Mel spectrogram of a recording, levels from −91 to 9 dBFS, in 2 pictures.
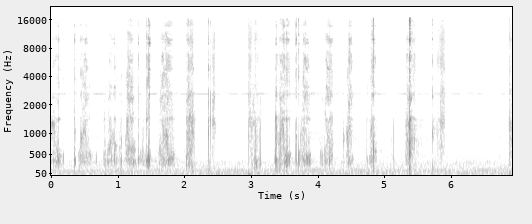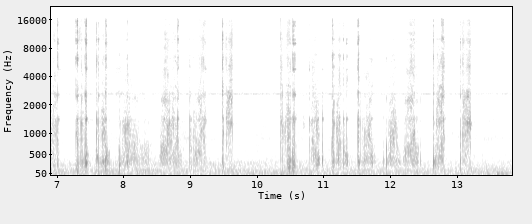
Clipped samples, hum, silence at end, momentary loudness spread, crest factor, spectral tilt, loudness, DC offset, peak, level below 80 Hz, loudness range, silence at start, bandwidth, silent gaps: under 0.1%; none; 0 s; 12 LU; 40 dB; -2 dB/octave; -55 LUFS; under 0.1%; -18 dBFS; -78 dBFS; 9 LU; 0 s; 16.5 kHz; none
